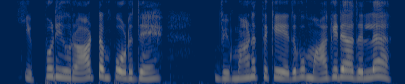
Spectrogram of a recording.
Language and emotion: Tamil, fearful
